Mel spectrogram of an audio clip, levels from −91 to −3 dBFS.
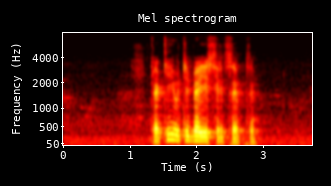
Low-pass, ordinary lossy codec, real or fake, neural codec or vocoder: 7.2 kHz; none; real; none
